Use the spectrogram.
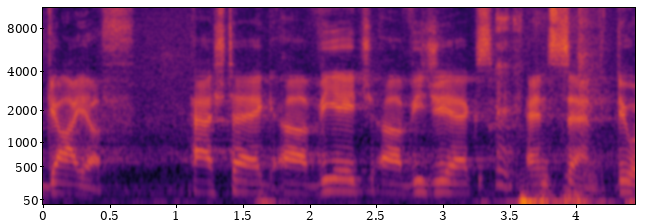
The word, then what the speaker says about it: GIF: pronounced GIF or GIF, Yeah. and tweet it to us. By the way, you're both wrong. It's pronounced Gaiuf.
